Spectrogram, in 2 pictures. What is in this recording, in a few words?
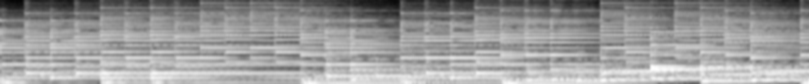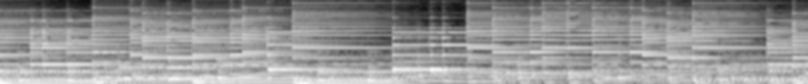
puff puff train Healing Harp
